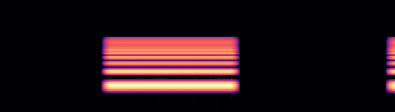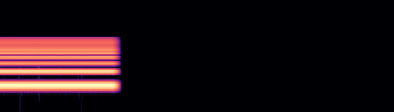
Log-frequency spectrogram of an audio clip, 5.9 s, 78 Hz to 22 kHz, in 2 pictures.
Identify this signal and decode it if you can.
Ship horn signal, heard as a ship's horn, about 300 Hz. 2 short. At sea: I am altering course to port.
